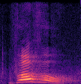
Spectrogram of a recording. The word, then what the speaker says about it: vovô: Agora, do outro lado, vovô. Vovô! A gente demorou mais tempo aí no vô final.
